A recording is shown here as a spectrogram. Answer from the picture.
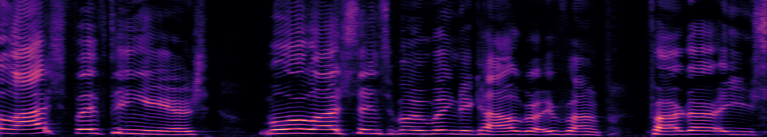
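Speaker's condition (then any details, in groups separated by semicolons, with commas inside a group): Spastic cerebral palsy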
